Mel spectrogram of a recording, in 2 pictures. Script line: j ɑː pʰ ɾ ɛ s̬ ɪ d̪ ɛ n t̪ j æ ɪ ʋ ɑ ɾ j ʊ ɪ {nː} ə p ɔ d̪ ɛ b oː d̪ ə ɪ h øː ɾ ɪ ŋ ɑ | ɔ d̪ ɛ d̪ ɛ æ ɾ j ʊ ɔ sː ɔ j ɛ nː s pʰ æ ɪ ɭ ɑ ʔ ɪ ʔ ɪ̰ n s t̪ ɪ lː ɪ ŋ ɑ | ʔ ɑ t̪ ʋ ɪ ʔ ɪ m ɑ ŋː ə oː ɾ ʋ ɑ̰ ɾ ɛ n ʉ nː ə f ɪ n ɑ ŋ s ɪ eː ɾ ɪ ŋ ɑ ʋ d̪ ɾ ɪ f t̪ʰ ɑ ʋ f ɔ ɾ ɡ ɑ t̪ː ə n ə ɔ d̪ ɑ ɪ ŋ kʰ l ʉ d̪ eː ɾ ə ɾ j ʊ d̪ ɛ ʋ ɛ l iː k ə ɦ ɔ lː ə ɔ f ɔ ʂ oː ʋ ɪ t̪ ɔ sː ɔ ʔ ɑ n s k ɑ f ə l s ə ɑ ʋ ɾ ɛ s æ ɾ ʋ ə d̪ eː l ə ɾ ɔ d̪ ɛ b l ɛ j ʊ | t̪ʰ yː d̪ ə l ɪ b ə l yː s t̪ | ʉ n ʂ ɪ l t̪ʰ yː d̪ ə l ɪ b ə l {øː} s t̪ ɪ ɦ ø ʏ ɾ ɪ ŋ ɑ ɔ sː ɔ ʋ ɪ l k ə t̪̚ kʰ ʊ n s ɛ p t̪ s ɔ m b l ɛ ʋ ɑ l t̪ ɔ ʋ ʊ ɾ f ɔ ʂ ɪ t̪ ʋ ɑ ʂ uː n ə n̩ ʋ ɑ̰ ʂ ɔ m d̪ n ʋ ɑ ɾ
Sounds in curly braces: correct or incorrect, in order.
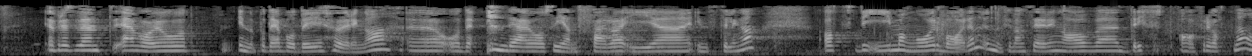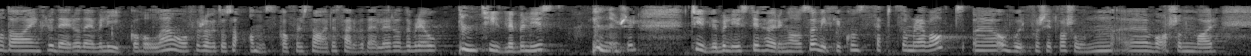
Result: correct, incorrect

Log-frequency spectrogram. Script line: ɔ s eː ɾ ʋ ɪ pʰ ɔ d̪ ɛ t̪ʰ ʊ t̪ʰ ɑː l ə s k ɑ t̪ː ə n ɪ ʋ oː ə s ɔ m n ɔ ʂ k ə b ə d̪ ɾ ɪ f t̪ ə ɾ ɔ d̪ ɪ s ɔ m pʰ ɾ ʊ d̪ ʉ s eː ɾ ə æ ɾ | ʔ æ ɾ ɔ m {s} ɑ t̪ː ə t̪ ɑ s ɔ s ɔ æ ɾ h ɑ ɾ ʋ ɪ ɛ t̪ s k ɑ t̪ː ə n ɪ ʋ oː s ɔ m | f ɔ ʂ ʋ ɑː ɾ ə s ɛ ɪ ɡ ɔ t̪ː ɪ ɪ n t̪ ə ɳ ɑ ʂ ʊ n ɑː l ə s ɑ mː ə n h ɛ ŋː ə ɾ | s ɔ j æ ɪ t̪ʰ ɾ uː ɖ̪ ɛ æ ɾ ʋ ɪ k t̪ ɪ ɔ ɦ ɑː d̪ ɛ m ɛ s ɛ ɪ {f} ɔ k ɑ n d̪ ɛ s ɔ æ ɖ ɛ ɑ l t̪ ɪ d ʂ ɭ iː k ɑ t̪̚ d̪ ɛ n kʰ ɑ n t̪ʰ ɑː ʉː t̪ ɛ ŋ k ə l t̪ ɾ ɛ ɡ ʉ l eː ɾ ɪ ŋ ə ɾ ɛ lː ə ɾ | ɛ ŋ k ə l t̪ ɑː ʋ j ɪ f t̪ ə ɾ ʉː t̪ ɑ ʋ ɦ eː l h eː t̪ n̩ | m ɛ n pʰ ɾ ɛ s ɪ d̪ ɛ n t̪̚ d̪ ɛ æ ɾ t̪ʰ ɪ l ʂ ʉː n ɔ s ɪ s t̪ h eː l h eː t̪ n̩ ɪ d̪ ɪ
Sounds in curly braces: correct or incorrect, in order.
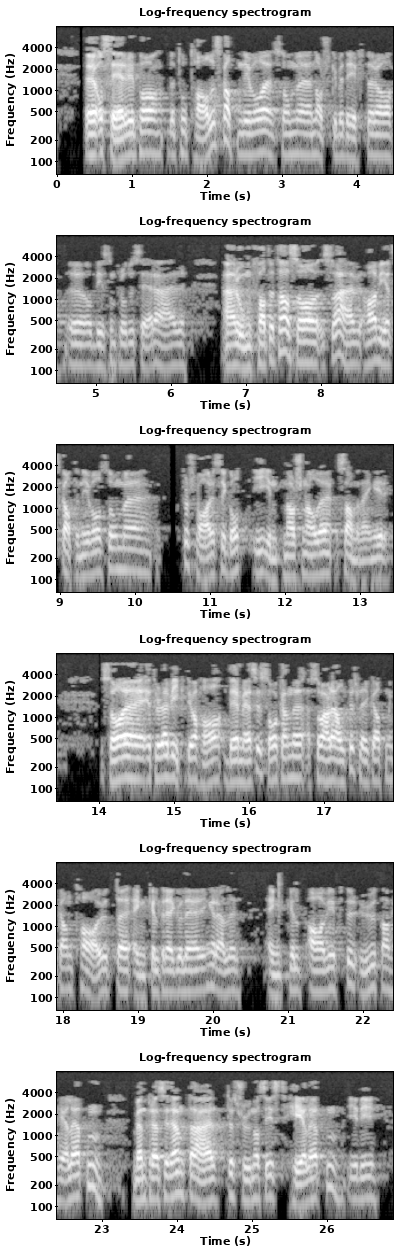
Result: incorrect, incorrect

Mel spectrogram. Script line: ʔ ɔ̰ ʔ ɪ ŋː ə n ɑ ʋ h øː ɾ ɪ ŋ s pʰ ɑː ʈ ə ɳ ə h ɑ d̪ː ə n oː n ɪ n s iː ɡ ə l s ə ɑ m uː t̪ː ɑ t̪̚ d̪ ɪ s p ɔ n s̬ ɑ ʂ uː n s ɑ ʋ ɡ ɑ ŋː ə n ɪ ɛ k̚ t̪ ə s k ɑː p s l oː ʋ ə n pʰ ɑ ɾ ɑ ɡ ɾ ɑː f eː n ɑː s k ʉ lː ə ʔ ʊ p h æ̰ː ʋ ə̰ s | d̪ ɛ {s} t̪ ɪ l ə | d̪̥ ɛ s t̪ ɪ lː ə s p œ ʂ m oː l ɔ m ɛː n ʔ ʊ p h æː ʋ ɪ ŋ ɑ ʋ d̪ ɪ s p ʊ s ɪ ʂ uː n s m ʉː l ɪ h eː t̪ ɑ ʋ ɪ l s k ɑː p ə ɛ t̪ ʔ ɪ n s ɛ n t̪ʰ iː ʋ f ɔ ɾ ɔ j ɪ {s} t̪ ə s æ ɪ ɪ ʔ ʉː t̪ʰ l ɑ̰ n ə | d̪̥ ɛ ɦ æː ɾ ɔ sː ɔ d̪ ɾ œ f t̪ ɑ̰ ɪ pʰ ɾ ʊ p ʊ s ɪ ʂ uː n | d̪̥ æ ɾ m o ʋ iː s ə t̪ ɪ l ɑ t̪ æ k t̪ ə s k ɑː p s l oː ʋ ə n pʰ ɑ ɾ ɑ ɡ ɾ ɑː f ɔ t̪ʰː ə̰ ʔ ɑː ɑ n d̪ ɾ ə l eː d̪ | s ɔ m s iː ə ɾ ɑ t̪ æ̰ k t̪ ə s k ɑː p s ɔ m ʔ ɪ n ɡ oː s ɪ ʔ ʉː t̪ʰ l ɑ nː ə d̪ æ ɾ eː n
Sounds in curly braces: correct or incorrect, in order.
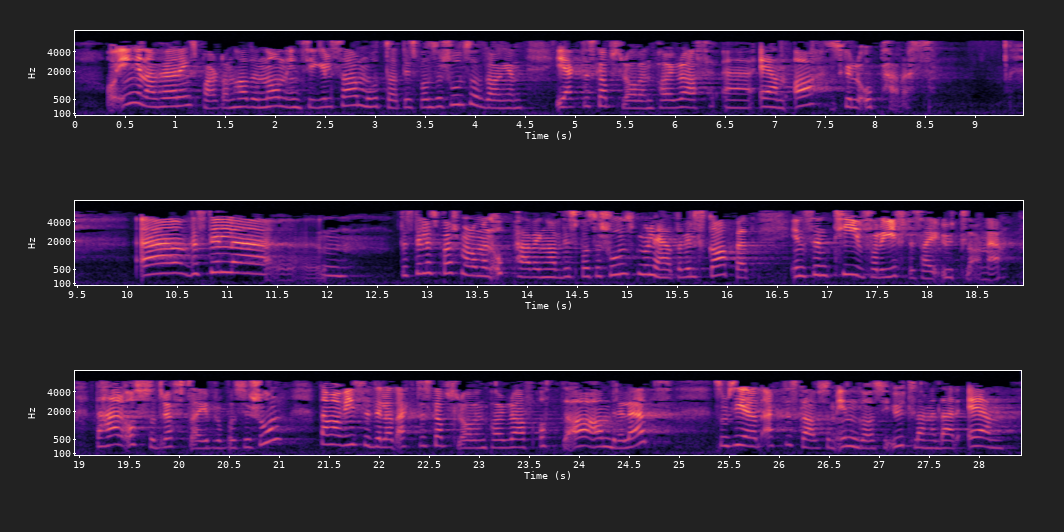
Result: correct, incorrect

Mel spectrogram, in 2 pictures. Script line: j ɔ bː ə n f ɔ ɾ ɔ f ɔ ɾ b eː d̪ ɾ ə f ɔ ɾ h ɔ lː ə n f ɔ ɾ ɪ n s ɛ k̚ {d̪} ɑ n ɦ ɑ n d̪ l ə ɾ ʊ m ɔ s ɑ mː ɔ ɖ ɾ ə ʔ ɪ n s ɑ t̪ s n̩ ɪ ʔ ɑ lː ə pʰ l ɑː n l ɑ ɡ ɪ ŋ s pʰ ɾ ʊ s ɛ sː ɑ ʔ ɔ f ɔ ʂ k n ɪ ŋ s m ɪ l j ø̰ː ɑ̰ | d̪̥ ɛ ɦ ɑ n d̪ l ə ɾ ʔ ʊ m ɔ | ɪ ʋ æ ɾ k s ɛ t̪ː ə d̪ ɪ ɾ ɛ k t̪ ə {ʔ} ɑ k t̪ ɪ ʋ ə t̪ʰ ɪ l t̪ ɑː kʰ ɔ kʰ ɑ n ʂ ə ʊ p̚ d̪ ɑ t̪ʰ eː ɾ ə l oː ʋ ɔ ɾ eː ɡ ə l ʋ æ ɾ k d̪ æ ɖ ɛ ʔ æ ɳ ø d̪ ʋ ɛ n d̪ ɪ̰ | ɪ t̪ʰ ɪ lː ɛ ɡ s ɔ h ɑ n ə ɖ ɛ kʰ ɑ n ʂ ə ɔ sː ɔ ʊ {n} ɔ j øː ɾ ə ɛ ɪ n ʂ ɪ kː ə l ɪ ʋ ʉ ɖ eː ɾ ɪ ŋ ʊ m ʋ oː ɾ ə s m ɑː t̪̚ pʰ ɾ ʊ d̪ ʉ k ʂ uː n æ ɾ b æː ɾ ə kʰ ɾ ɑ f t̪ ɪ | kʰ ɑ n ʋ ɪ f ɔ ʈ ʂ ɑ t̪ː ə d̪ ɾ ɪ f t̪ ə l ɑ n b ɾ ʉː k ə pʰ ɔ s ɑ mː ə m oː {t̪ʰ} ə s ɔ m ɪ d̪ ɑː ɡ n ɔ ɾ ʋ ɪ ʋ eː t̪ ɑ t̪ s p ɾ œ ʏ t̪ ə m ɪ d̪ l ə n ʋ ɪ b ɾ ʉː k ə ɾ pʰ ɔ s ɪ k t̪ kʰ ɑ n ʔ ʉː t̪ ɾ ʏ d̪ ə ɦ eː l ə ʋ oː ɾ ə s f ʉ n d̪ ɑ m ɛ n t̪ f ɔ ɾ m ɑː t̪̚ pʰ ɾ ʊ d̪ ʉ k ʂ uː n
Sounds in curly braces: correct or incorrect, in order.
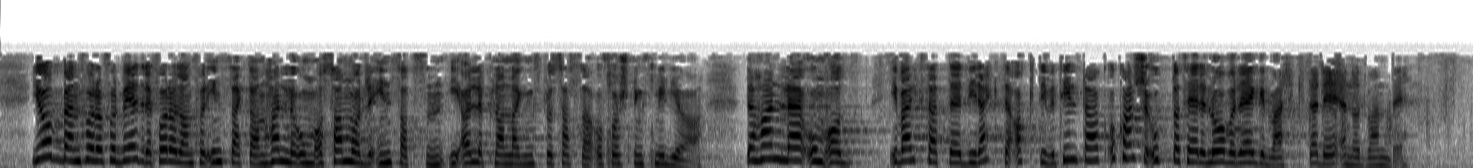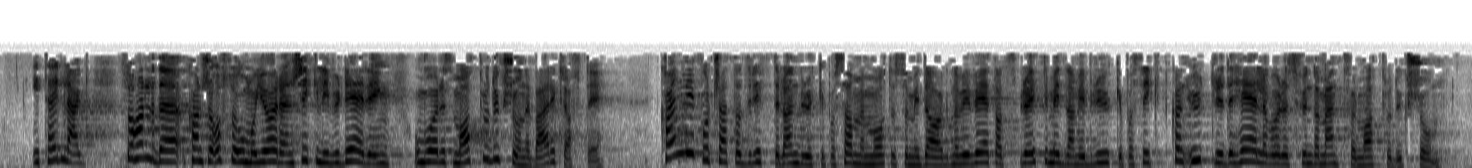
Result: incorrect, correct, incorrect, incorrect

